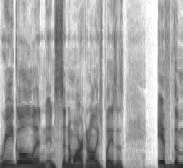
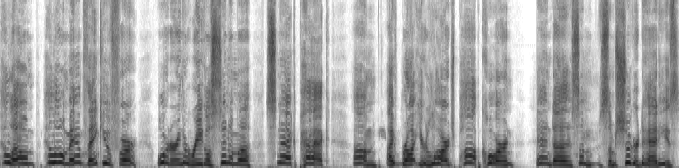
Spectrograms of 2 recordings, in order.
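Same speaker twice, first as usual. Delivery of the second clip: high-pitched, slow, goofy voice; 8 semitones higher than usual. Doing theater, playing a worker delivering a snack pack to a lady, Shaggy voice. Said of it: "Why do you sound like Shaggy?".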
